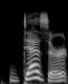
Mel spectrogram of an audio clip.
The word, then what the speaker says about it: desert: Dessert with two s's has the stress on the second syllable. Desert with one s has the stress on the first syllable.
